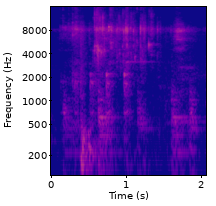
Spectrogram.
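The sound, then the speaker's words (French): Rainwater trickles and runs steadily down fogged-up window panes, a continuous hissing, splashy wash with uneven little surges and drips, moderately loud, with no voices. “Écoutons le chant de la pluie. Gouttelette qui s'écoule et qui ruisselle sur nos vitres embuées.”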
